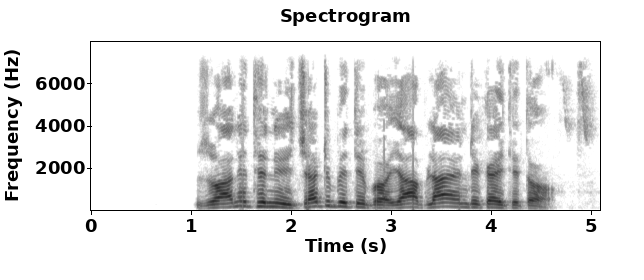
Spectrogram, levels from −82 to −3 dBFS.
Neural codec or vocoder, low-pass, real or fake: none; 7.2 kHz; real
